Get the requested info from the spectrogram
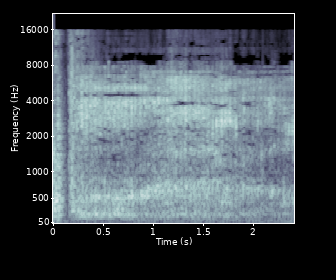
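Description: A loud growling roar, rough and unpitched, starting abruptly and holding steady.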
